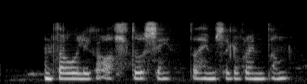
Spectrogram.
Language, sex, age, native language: Icelandic, female, 15, Icelandic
